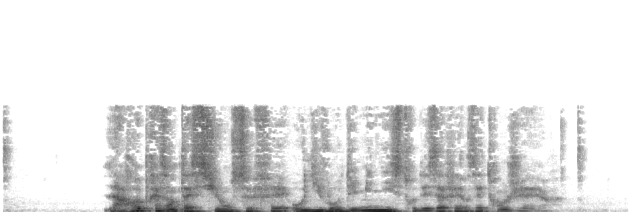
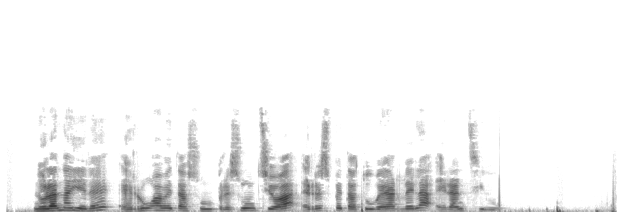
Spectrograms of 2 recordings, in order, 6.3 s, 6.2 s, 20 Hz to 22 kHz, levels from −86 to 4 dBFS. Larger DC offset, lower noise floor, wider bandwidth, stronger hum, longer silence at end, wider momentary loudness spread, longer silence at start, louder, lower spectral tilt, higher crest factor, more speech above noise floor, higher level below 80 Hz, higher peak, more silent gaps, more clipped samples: neither; first, -72 dBFS vs -51 dBFS; about the same, 11.5 kHz vs 11 kHz; neither; first, 0.8 s vs 0 s; second, 14 LU vs 21 LU; second, 0.05 s vs 0.35 s; first, -18 LUFS vs -27 LUFS; first, -6.5 dB/octave vs -4 dB/octave; second, 16 dB vs 24 dB; first, 55 dB vs 23 dB; about the same, -56 dBFS vs -58 dBFS; about the same, -2 dBFS vs -4 dBFS; neither; neither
